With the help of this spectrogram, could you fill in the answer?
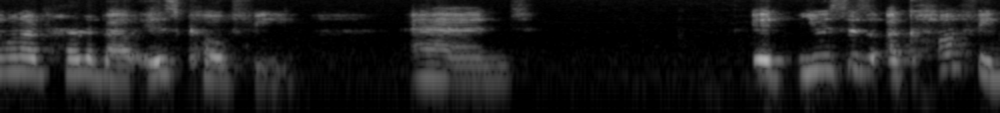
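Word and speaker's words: Ko-fi: I am still mad that's pronounced Kofi instead of coffee. It should be coffee.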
